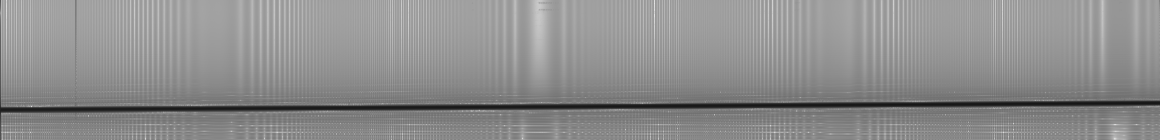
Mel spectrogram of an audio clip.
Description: Watch Hearing Test and listen very carefully using headphones. The video displays audio frequencies that are being played.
